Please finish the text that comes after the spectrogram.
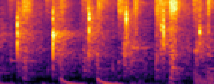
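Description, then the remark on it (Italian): A handful of sharp, separate claps for the character Zorro, about six in under two seconds at an uneven, unhurried pace, like a brief, sparse round of applause with no voices. “Grande applauso a Zorro, grazie.”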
